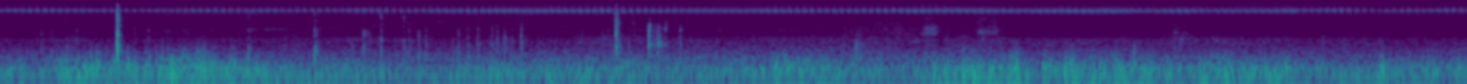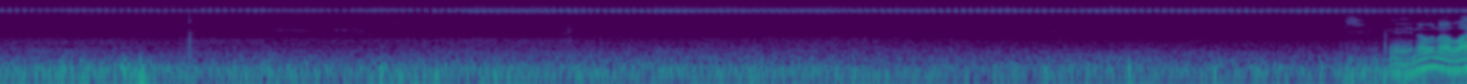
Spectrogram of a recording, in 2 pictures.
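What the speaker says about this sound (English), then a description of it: "The chirping from the crickets." Crickets chirp steadily in the evening beside Amsterdam Schiphol Airport, a constant high-pitched trill continuing throughout, with faint low rumble and scattered rustling beneath it.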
